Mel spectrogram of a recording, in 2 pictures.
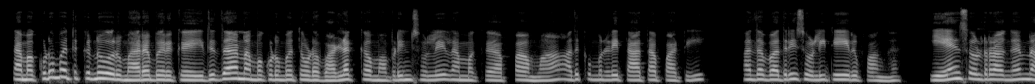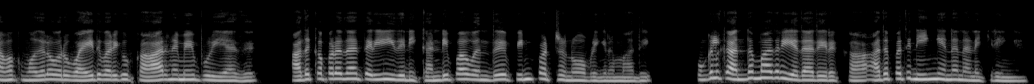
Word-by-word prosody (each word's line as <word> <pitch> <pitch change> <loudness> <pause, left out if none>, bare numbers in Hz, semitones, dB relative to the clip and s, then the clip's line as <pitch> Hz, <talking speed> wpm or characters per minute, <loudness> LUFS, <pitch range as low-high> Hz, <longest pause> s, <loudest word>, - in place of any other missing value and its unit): நம்ம 225 -1 +5
குடும்பத்துக்குன்னு 275 -3 +2
ஒரு 225 - +3
மரபு 205 +2 +4
இருக்கு. 205 0 0 0.2
இது 220 +4 0
தான் 260 0 +7
நம்ம 215 -3 +2
குடும்பத்தோட 215 -1 0
வழக்கம் 210 +2 +1
அப்படீன்னு 205 +3 -1
சொல்லி, 205 +1 -1 0.2
நமக்கு 200 -1 -3
அப்பா, 195 +6 -4
அம்மா 180 +1 -1 0.2
அதுக்கு 230 +2 -5
முன்னாடி 215 0 -1
தாத்தா, 200 +1 0
பாட்டி 190 0 -4 0.5
அந்த 225 +1 +1
மாரி 225 +3 +2
சொல்லிட்டே 215 +1 0
இருப்பாங்க. 185 -3 -4 0.6
ஏன் 250 +5 +5
சொல்லுறாங்கன்னு 230 -1 +1
நமக்கு 205 0 -2
முதல 210 +4 -1
ஒரு 210 - -1
வயது 200 +5 0
வரைக்கும் 220 +1 -2
காரணமே 220 +4 +2
புரியாது. 180 -4 -2 0.5
அதுக்கப்புறம் 255 +4 -1
தான் 255 -2 0
தெரியும். 235 +1 +2
இத 210 -1 +1
நீ - - -3
கண்டிப்பா 210 +6 0
வந்து 210 +1 -1 0.2
பின்பற்றணும் 225 -6 -2
அப்டிங்குற 170 -1 -4
மாரி. 165 +1 -5 0.5
உங்களுக்கு 285 +4 -1
அந்த 230 +6 0
மாரி 300 -2 +2
ஏதாவது 200 -1 0
இருக்கா? 180 -1 -5 0.2
அத 210 - -1
பத்தி 260 +2 -2
நீங்க 240 +2 +3
என்ன 220 0 0
நெனைக்கிறீங்க? 170 -2 -5
215 Hz, 150 wpm, -23 LUFS, 195-235 Hz, 0.6 s, தான்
